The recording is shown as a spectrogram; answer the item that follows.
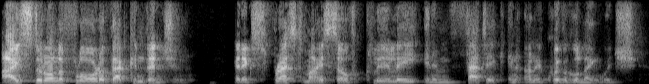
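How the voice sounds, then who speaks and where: A man performing a dramatic monologue as a dignified, impassioned nineteenth-century abolitionist orator, declaiming in swelling and hushed phrases with deliberate pauses. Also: fairly high pitch, lively intonation, husky. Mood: emphatic, righteous.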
